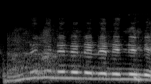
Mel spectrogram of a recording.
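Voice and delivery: high, rushed string of no's, nervously; a flustered, high-pitched refusal. Retold or imitated. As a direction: panic as she starts asking questions. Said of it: "And I'm really nervous now".

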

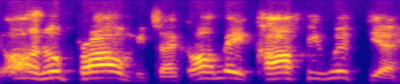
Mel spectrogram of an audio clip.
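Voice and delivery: happy to help, no fuss; cheerful. Retold or imitated. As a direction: Morgan gladly agreeing to make coffee. Morgan answers cheerfully.

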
